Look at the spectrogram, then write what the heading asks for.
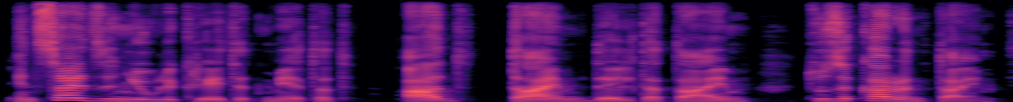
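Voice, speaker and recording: A man narrating a coding tutorial, calmly giving instructions one step at a time. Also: fairly high pitch, unhurried. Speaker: game development tutor.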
